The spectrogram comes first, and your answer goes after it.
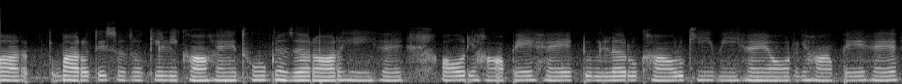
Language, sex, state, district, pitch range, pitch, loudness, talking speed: Hindi, female, Maharashtra, Washim, 185-195 Hz, 190 Hz, -17 LUFS, 175 wpm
